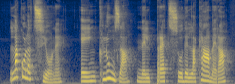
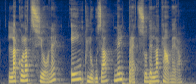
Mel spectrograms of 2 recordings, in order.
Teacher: In the first one, I changed my intonation toward the end, like kind of raising the intonation. In the second one, my voice is flat, and that means it's a statement. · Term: Italian question intonation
